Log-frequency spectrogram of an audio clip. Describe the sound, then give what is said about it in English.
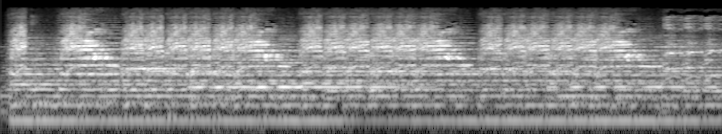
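A crowd of cats meowing over one another, several overlapping yowls rising and falling continuously, loud, with a steady low hum beneath and no talking. “Anybody can have a cat. And pretty soon, everybody does. Like, cats everywhere.”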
